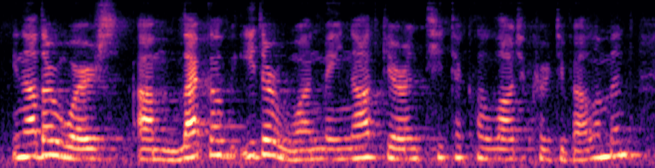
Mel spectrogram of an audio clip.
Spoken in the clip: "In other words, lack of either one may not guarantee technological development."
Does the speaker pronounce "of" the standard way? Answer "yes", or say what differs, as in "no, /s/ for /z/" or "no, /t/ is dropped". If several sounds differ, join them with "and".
yes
